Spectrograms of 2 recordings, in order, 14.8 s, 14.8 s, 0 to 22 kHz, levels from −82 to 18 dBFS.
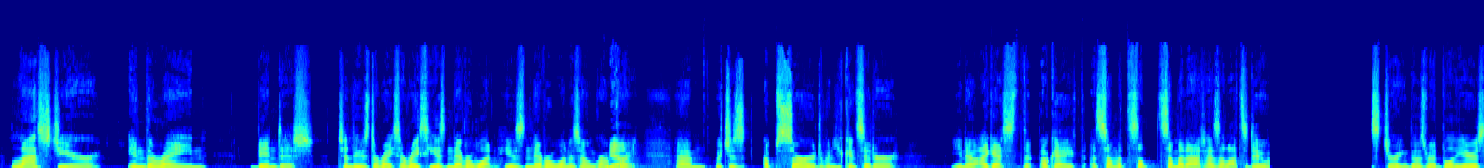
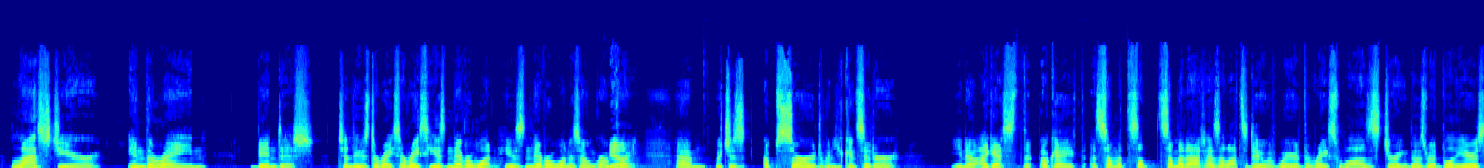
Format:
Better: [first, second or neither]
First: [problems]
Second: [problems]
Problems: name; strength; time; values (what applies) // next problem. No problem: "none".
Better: second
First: audio cutting out; at 13 s for 1 s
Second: none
